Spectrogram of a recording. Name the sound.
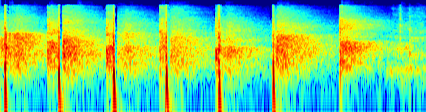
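church congregation clapping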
